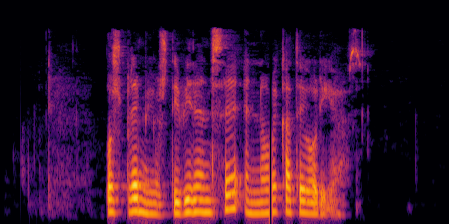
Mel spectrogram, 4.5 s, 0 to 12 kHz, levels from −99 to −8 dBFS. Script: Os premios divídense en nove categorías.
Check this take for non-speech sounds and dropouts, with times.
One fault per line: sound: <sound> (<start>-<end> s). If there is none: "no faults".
sound: dropout (2.7-2.7 s)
